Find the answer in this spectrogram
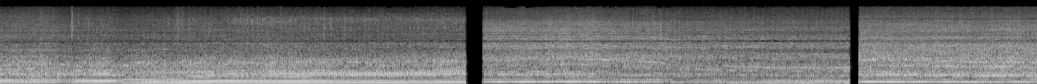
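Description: A UAZ-469 off-road vehicle's engine running at a steady pitch as it drives. The sound cuts off for an instant twice, about halfway through and near the end.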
